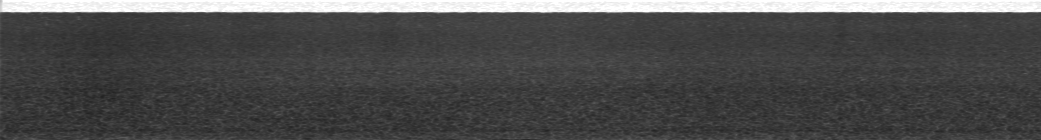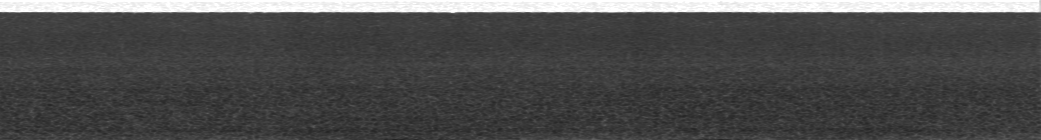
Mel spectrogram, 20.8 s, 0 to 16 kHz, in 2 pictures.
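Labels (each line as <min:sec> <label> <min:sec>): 0:00.0 Water flows and splashes loudly in a constant manner. 0:20.8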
